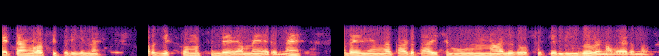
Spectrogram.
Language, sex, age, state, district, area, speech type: Malayalam, female, 45-60, Kerala, Pathanamthitta, rural, conversation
